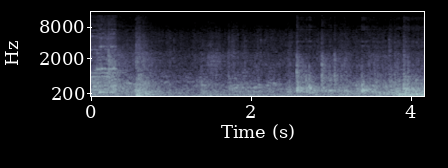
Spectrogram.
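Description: Indistinct voices in a few short bursts, over the steady low hum and hiss of an old film soundtrack.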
